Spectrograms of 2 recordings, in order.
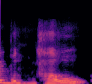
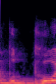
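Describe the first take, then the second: First: बुद्धाऊ ending in a full au glide; double au. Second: बुद्धो with a plain o ending; wrong vowel. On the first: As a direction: open बुद्धाऊ from a into u at the end. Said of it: "double औ". (बुद्धाऊ, अंत में दोहरी मात्रा का औ) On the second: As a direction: end बुद्धो on a single o sound. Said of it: "बुद्धो नहीं बोलेंगे". (बुद्धो, अंत में सादा ओ) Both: Shown as a demonstration.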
